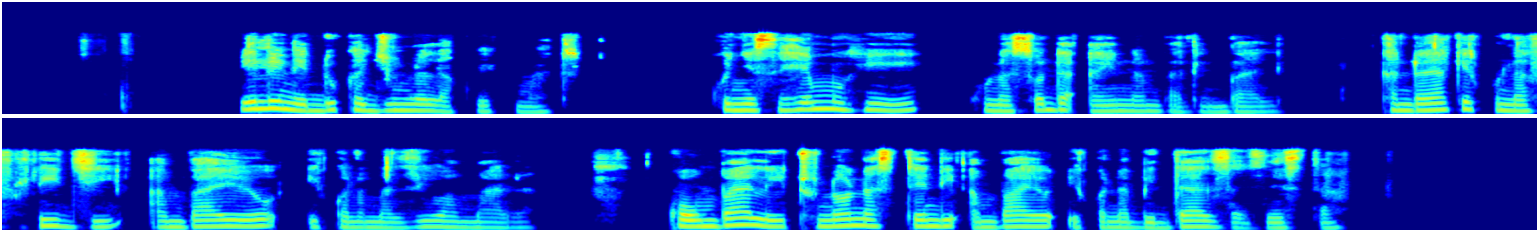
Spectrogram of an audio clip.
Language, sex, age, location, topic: Swahili, female, 25-35, Nairobi, finance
